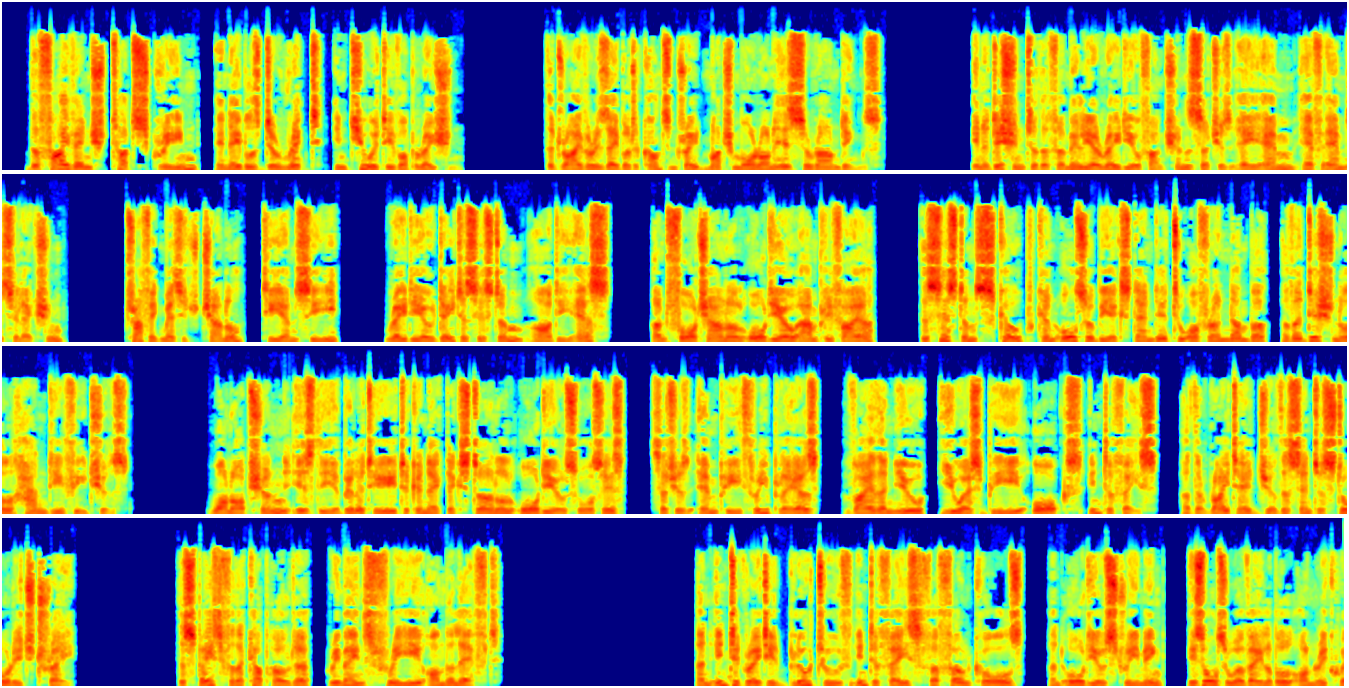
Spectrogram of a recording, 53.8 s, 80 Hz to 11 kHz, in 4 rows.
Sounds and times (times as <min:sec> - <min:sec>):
Speech: 0:00.3 - 0:04.6, 0:05.5 - 0:08.8, 0:09.7 - 0:14.1, 0:14.7 - 0:28.2, 0:29.0 - 0:41.1, 0:42.1 - 0:45.4, 0:47.3 - 0:53.7.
